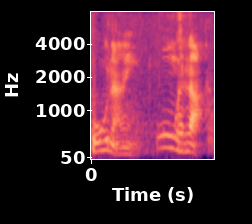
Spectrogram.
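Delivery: "ऊँघना" with a clear nasal ऊँ and ङ before घ; nasal correction. Shown as a demonstration. Teacher correcting himself, saying "ऊँघना" with a nasal ऊँ. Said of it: "sorry".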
